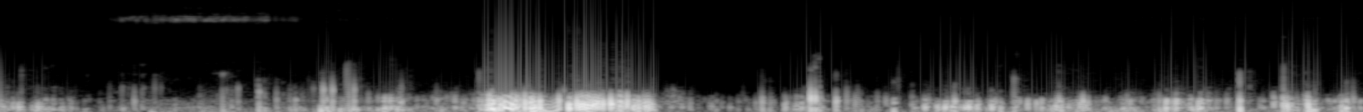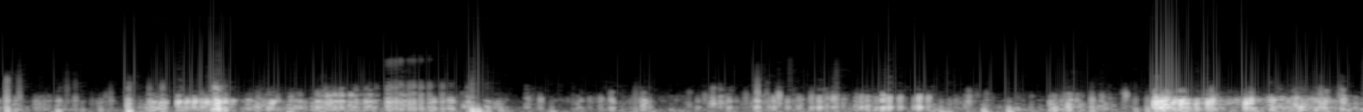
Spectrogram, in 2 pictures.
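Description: Continuous low gurgling with bursts of deep rumbling growls from the stomach: ordinary bowel sounds (borborygmi).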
